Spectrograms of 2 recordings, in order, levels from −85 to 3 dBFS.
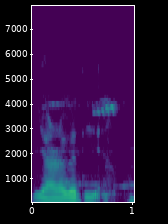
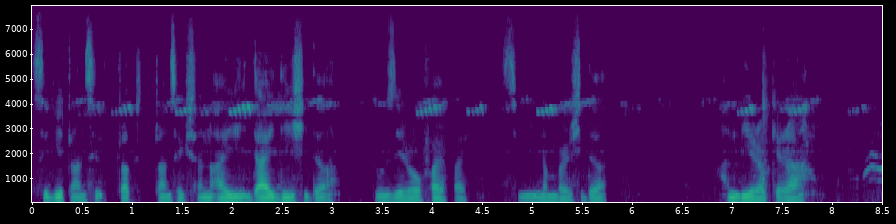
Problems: background sounds at intervals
